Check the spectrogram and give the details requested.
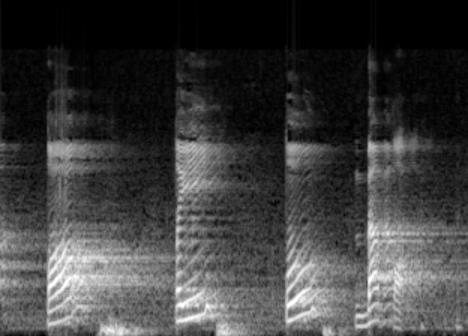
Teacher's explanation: Huruf ta ini di antara huruf yang ketika dibaca tidak mengeluarkan angin.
